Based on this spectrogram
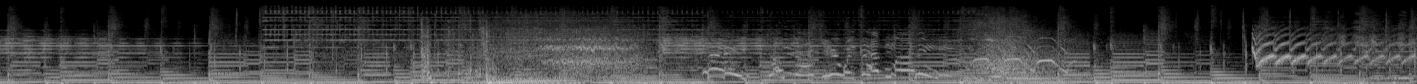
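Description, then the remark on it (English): A car revs and accelerates loudly with screeching tire squeals, set against a busy, continuous musical backdrop that runs the whole time, with no one speaking. “Hit the gas!”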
